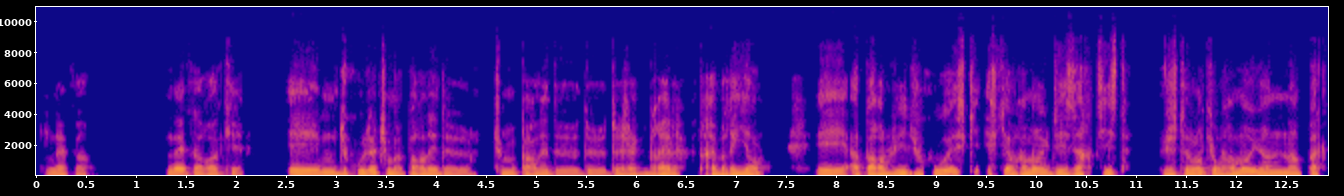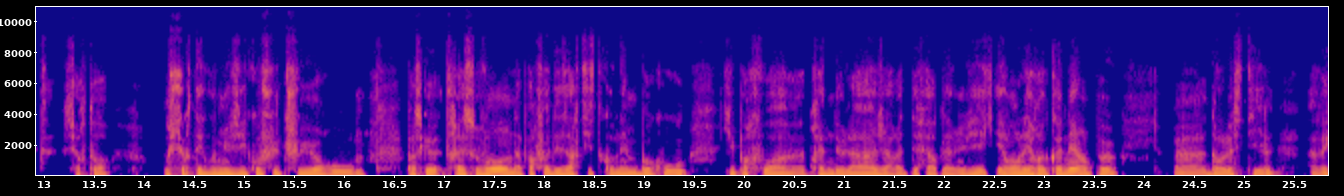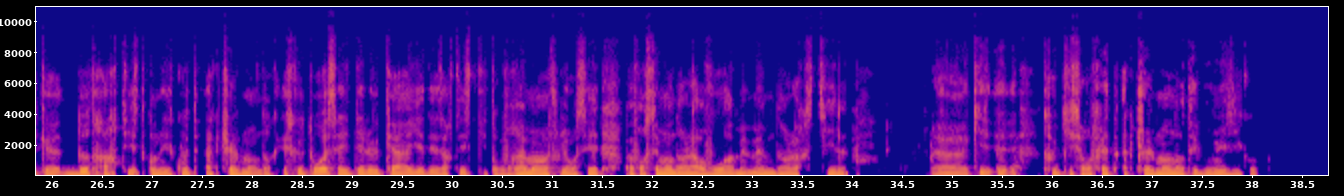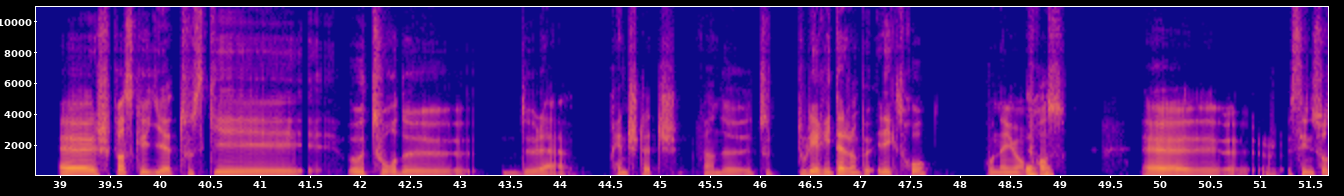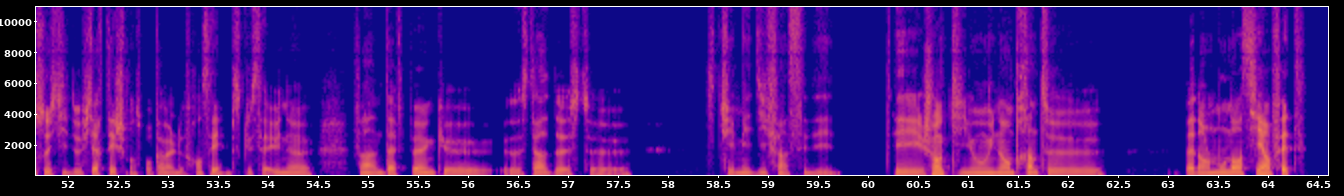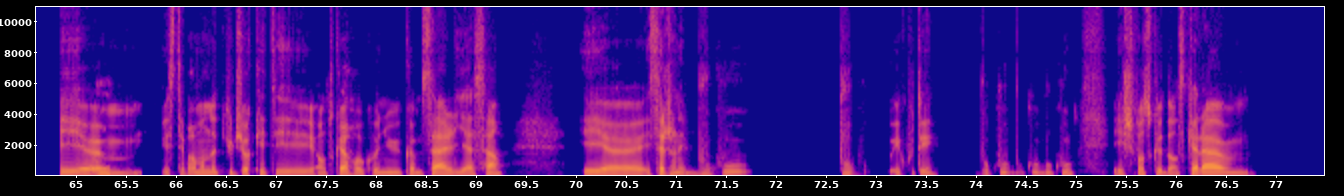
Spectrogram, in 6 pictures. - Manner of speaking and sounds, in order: stressed: "brillant"; stressed: "impact"; stressed: "vraiment"; unintelligible speech; drawn out: "est"; in English: "French touch"; drawn out: "Heu"
- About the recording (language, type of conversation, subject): French, podcast, Comment ta culture a-t-elle influencé tes goûts musicaux ?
